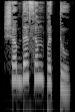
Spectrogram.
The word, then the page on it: ಶಬ್ದಸಂಪತ್ತು: śabda sampattu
